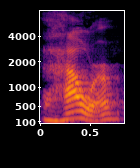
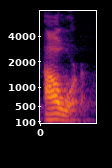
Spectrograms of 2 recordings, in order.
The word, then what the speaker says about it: hour: at the start but that H is silent we don't say Hower we say our the first sound is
